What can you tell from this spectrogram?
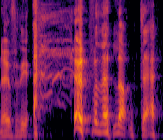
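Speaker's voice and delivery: words broken by a laugh; laughing while reading. Real, not acted. Presenter reading a viewer's weight jibe, laughing through it. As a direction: crack up mid-sentence and carry on.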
